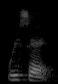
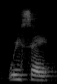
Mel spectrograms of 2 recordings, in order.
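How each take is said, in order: The two takes are said the same way.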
